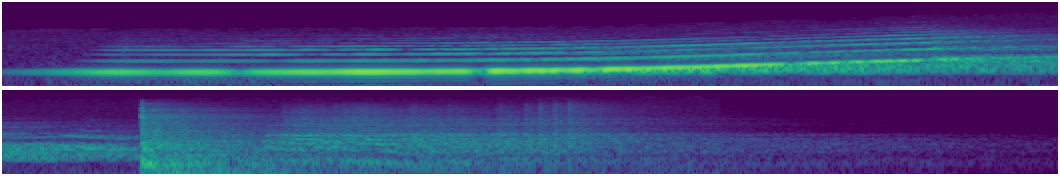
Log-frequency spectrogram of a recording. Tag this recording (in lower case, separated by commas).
squeak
